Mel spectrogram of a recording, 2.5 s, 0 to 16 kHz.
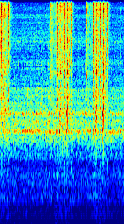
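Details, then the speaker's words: Teletype Model 28 ROTR, newly lubricated: it runs open with bursts of fast dry mechanical clatter between pauses. "If I put it in auto mode, at some point I think it'll start chattering, or I could just disconnect this."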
